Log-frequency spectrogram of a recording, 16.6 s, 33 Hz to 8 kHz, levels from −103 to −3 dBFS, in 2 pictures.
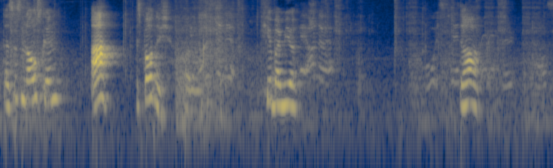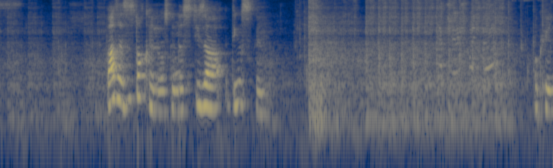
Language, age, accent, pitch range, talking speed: German, 20-39, German, 210-270 Hz, 85 wpm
